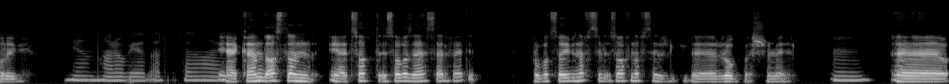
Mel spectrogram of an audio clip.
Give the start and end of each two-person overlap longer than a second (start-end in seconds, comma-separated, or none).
none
